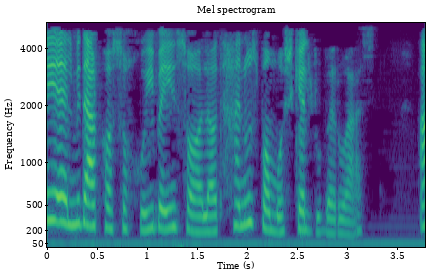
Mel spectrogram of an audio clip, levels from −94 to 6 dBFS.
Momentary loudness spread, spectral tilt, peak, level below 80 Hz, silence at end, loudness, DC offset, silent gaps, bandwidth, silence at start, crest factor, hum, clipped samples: 13 LU; -5 dB/octave; -4 dBFS; -50 dBFS; 0 s; -25 LUFS; under 0.1%; none; 5.4 kHz; 0 s; 22 dB; none; under 0.1%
